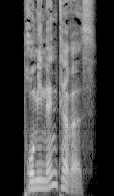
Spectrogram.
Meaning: strong/mixed nominative/accusative neuter singular comparative degree of prominent
- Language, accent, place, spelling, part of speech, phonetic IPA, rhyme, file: German, Germany, Berlin, prominenteres, adjective, [pʁomiˈnɛntəʁəs], -ɛntəʁəs, De-prominenteres.ogg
